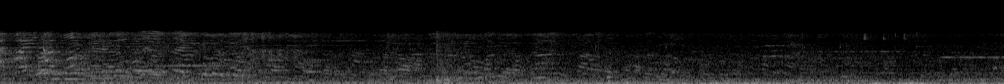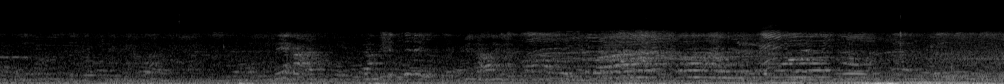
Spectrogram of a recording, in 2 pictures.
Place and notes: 陳氏宗祠, Jincheng Township - In front of the traditional architecture
In front of the traditional architecture, Traffic Sound
金門縣 (Kinmen), 福建省, Mainland - Taiwan Border, 2 November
